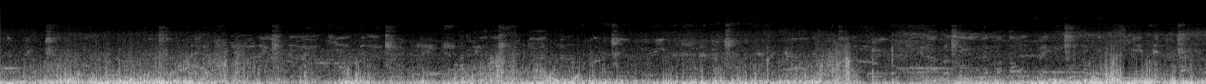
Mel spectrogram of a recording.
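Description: Airflow buffeting an action camera's microphone in flight under a tandem paraglider: a loud, steady rumble that eases briefly twice.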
